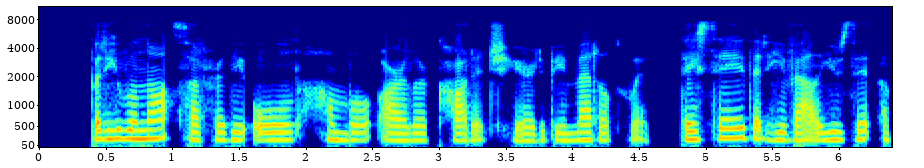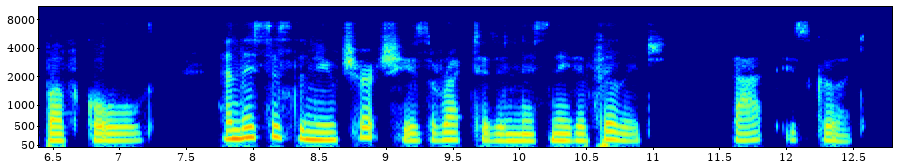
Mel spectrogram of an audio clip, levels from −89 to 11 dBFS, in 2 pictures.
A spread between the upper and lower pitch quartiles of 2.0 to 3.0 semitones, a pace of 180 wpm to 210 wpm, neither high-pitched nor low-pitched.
Yes: narrow, 2.4 semitones; average, 185 wpm; medium, 175 Hz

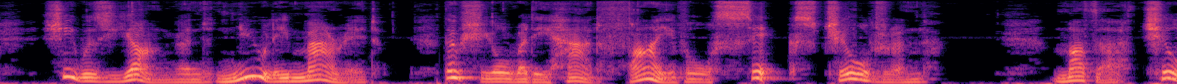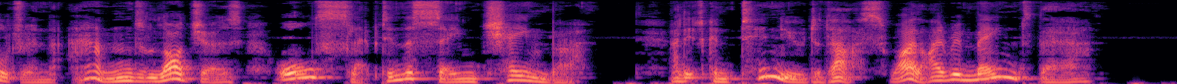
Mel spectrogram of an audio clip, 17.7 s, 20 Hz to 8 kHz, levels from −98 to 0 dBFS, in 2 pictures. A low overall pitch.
Yes: low, 125 Hz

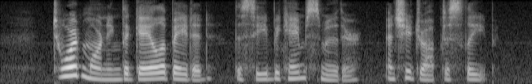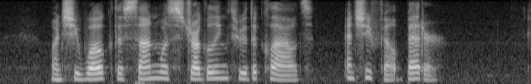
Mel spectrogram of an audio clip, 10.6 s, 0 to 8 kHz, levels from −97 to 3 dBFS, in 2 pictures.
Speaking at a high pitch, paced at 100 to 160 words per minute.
Yes: high, 200 Hz; average, 150 wpm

